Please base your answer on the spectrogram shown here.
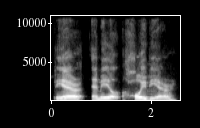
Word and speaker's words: Pierre-Emile Højbjerg: Pierre-Emile Højbjerg, You said it right, by the Philip.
